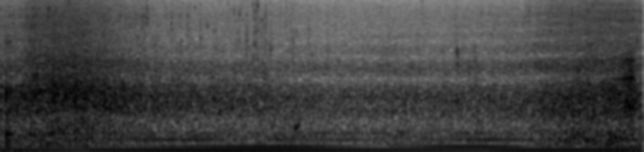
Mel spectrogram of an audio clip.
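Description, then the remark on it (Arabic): Waves wash steadily onto a shore in a broad, hissing roar that swells near the start and end, with a low, steady hum running beneath. “الموج بيتكسر على الشط وبيبقى لونه أبيض وبيرجع يتسحب تاني جوه البحر مع كل موجة جسمك بيستسلم للنوم”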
